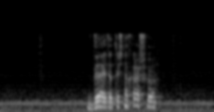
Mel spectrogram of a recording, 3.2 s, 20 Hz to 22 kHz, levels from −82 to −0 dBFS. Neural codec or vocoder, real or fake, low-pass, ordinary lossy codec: none; real; 7.2 kHz; MP3, 64 kbps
